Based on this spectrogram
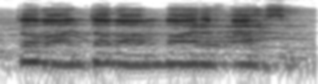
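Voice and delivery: very low puppet character voice; Aragoz puppet. Acted. Puppet telling the host his school subjects, Aragoz voice. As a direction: list it as a puppet, far below your own pitch. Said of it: "الأراجوز ده وهو بيرغي".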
